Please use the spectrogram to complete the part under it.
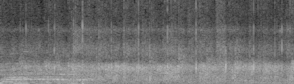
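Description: Sustained, dense applause from a seated audience at a Smart Value training session, loud and even for the full stretch with no voices standing out above it.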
